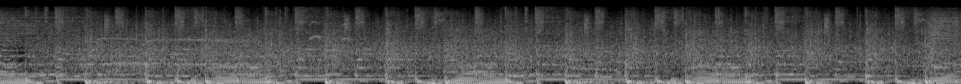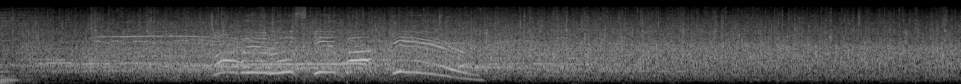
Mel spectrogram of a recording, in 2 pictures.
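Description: Stage music with a heavy bass beat that cuts off about ten seconds in. Audience applause follows, with a few voices calling out over it.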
